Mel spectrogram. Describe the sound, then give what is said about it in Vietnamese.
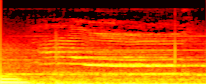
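An angry cat hiding in a hibiscus hedge lets out one drawn-out, harmonic meow that holds steady for about two seconds, fairly quiet and alone. “là một con mèo kêu lên một cách giận dữ khi khuôn mặt của tôi vừa thò vào chỗ nó đang ẩn nấp.”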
